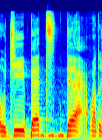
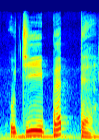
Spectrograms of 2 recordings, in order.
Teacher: Uji bad da jangan ya. Langsung ta ini diidgamkan ke dal.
